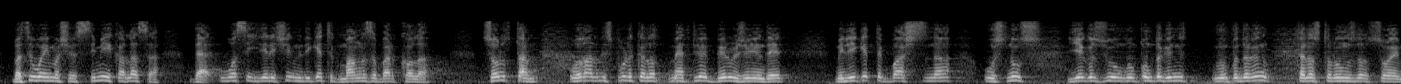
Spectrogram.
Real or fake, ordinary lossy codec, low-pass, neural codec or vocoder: fake; none; none; codec, 16 kHz, 0.4 kbps, LongCat-Audio-Codec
